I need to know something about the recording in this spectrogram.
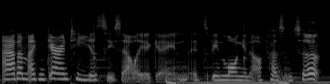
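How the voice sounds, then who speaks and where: A woman's voice: mid-range voice, huge pitch swings, fast talker, gravelly, a bit bright, faint music behind. A woman chatting casually and animatedly as a show host, reading out audience questions and thinking through her answers aloud. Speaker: host and voice actor of a live character Q&A show.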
